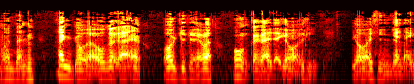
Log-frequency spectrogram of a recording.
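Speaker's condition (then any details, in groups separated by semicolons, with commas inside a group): Cerebral palsy; congenital cerebral palsy, physically disabled, always uses a wheelchair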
